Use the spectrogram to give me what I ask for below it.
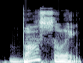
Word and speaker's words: bustling: 哎，这里面看一下这个海口哈，这个马路的前面跟了一个形容词叫 bustling， B-U-S-T-L-I-N-G， bustling。同时注意一下，这个 T 是不发音的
